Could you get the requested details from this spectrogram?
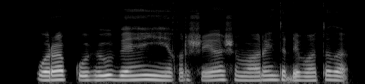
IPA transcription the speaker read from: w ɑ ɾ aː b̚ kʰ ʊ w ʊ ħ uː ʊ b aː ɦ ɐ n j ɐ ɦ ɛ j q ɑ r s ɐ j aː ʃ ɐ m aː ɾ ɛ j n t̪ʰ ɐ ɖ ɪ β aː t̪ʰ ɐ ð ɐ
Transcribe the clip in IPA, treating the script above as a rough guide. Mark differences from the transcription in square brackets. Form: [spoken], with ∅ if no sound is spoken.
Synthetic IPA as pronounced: w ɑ ɾ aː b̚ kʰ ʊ w ʊ ħ uː ʊ b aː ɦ ɐ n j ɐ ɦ ɛ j q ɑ r [ʃ] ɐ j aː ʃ ɐ m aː ɾ ɛ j n t̪ʰ ɐ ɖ ɪ β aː t̪ʰ ɐ ð ɐ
